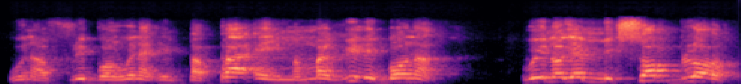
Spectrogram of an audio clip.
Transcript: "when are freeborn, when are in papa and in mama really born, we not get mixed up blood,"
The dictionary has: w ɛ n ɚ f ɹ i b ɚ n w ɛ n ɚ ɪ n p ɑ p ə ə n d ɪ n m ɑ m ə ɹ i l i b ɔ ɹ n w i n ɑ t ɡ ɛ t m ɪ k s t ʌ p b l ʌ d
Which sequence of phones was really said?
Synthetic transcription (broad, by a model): w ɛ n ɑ f ɹ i b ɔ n w ɛ n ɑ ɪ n p ɑ p ə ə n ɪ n m ɑ m ə ɹ i l i b ɔ n w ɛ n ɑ ɡ ɛ t m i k s ɔ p b l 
